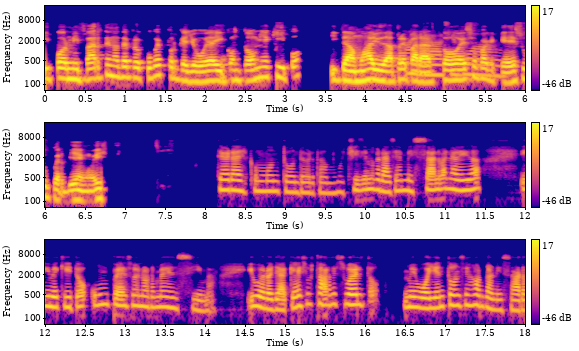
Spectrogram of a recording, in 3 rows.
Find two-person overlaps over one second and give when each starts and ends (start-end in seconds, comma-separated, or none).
4.5-5.8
